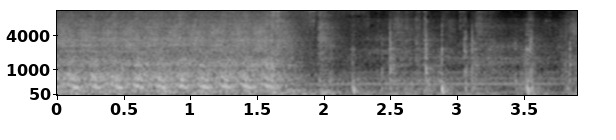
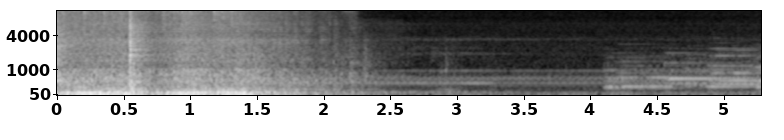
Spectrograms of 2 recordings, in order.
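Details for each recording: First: 1979 MGB long kept in the family, choke set and fuel pump primed: even starter churn about three turns a second with no catch, then stops; won't fire on stale fuel. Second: 1979 MGB, cold start on choke after oil check and battery charge; engine catches and idles rough, then revs rise and level as it warms, temp gauge not yet reading; normal cold idle.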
